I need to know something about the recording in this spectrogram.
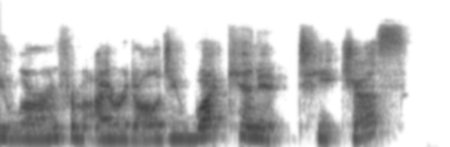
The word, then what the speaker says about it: iridology: part of the eye we pronounce this iridology because it is an iris it's not iridology it's iridology and so as we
